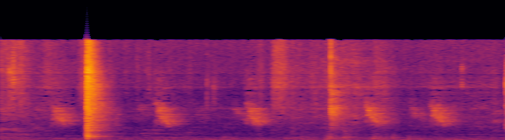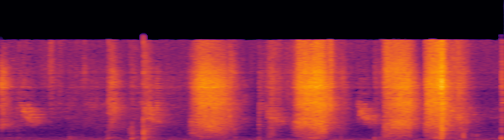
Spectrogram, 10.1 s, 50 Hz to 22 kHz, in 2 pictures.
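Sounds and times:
small birds chirping: 0.1 - 9.3.

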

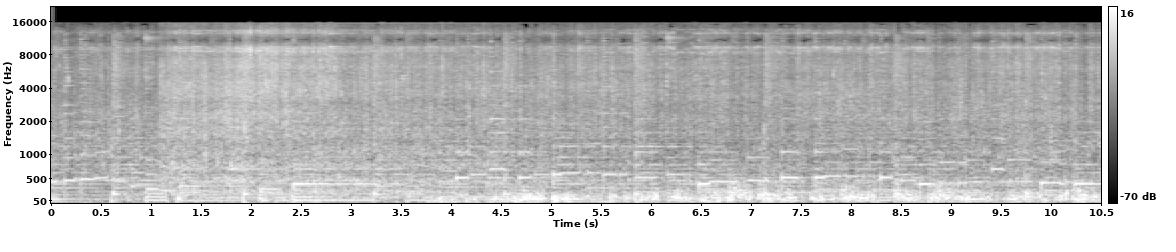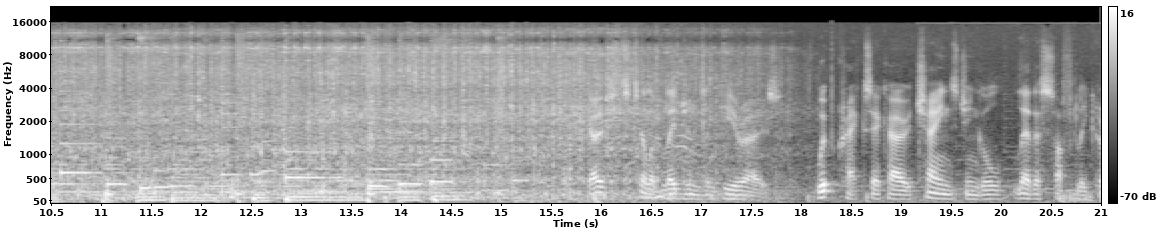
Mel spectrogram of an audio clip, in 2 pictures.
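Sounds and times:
background music with stepped melody: 0.0 - 16.4
dense low clatter of knocks: 0.0 - 17.2.

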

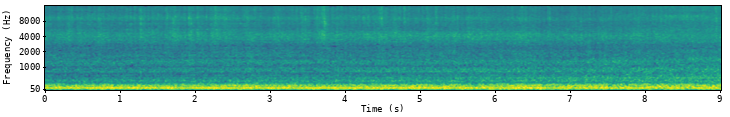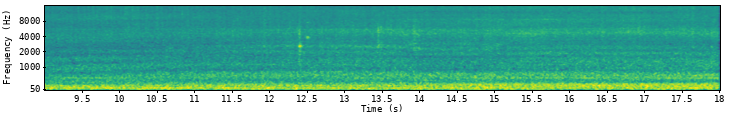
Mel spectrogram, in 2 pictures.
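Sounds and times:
combine harvester engine drone: 0.0 - 18.0.

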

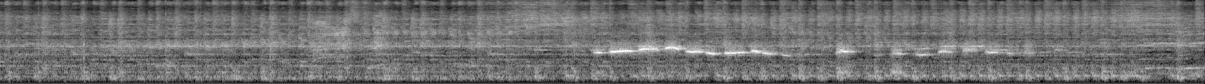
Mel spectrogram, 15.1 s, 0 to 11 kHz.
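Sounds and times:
backing music: 0.0 - 15.0
high whistle melody: 7.4 - 13.7.

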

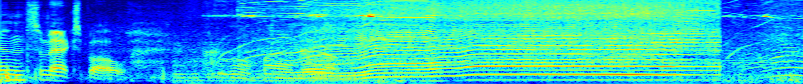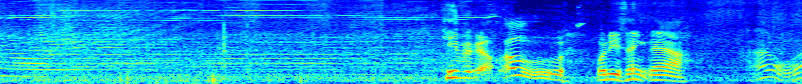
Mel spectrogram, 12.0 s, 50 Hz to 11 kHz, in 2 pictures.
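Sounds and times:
electric motor propeller whining: 1.4 - 9.9.

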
